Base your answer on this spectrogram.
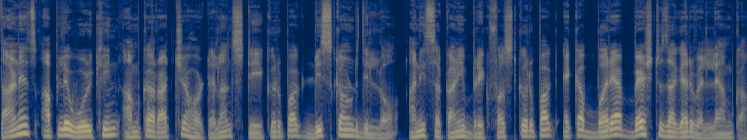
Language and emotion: Goan Konkani, neutral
